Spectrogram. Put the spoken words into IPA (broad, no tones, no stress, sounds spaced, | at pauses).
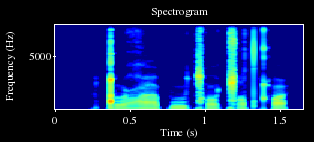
ǃ o ʕ a p u ǀ ɔ ǁ ɪ tˤ qʰ ɪ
